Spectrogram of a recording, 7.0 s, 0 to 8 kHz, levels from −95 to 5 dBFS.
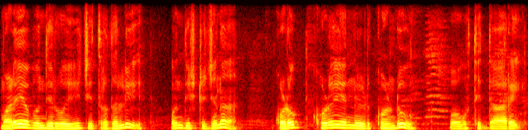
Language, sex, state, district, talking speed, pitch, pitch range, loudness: Kannada, male, Karnataka, Bangalore, 85 wpm, 140 Hz, 130-165 Hz, -16 LUFS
